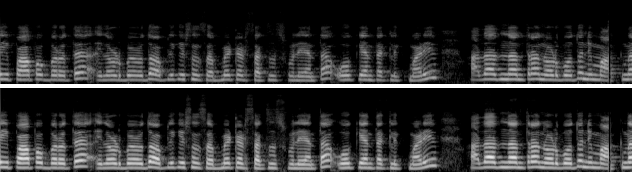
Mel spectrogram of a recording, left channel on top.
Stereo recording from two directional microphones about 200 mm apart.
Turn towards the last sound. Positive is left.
turn(degrees=-30)  # may be behind; listen again after turning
